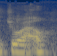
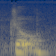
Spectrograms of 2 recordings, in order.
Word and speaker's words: Jewell: like the past year i've been pronouncing her name wrong and um i've been saying lisa joelle it's actually lisa jewell which makes a lot of sense i just mispronounced it so anyway uh this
